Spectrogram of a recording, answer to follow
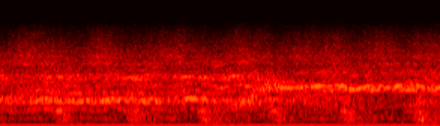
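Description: Pow wow drum group singing a grand entry song in high, held voices over a steady beat on the big drum.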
